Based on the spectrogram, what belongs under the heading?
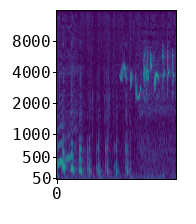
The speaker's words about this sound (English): And would you hear that? The birds are chirping.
